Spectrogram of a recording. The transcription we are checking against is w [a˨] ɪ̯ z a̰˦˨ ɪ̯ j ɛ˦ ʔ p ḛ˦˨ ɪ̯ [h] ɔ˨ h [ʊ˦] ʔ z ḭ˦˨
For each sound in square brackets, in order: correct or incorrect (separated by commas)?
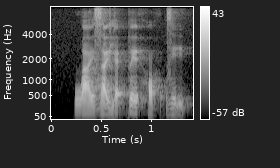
correct, correct, correct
